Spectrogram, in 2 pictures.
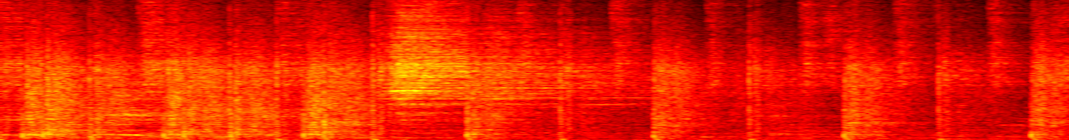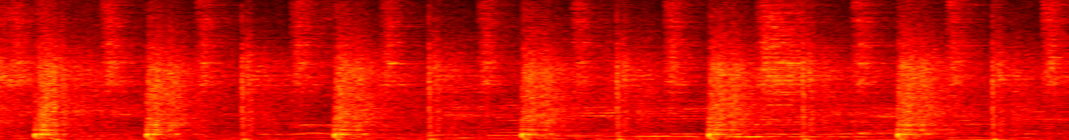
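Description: Electronic pop band playing live, with a drum kit keeping a steady beat of about two strokes a second.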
